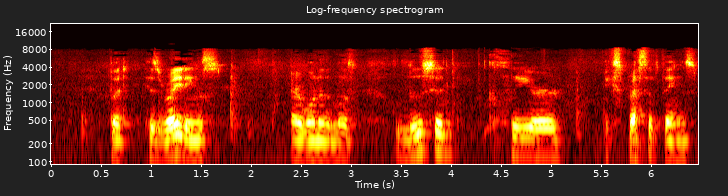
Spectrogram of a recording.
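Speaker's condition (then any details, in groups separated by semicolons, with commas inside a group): No condition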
